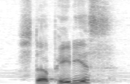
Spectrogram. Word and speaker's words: Stapedius: I asked him last week, I said, okay, how do you pronounce that? Stapedius? Okay. Very good.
